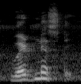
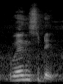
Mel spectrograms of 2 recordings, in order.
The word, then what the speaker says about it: Wednesday: Many of the students pronounce this word as Wednesday. Actually, this is not correct. Here D is silent, so the correct pronunciation of this word is Wednesday.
